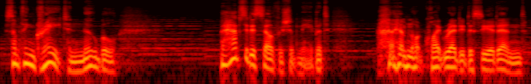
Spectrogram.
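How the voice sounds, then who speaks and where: An actor playing a polite, earnest, curious companion in a fantasy game, formal and slightly hesitant. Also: male voice, lowish voice, lively intonation, normal speed, husky, faint music behind. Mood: earnest, wistful. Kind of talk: fantasy video game dialogue.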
